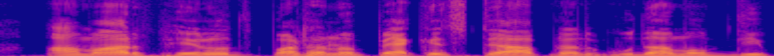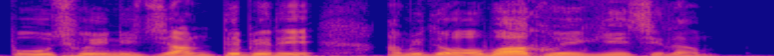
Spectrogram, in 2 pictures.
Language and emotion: Bengali, surprised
